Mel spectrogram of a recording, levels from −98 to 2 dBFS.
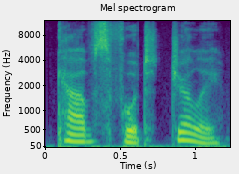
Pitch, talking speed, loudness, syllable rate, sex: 170 Hz, 145 wpm, -16 LUFS, 3.9 syllables/s, female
